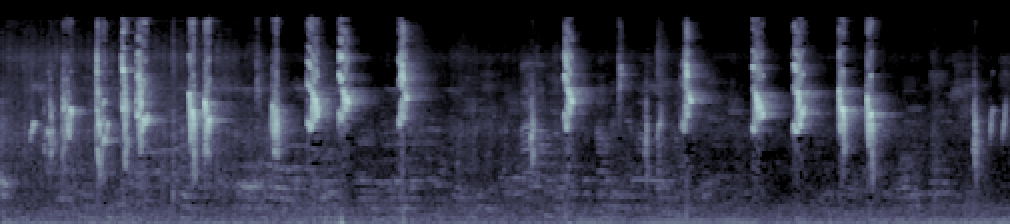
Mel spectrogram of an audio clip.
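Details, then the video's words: Cucak kombo roll tembak song made of loud, sharp high chirps delivered in clustered groups of two to four, with short pauses between clusters. "CUCAK KOMBO KECIAL KOMBO ROLL TEMBAK GACOR COR"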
